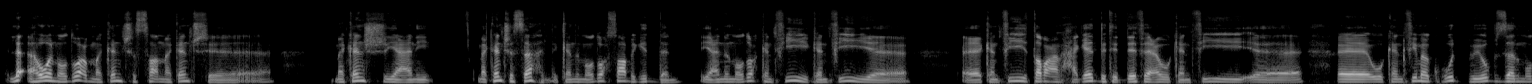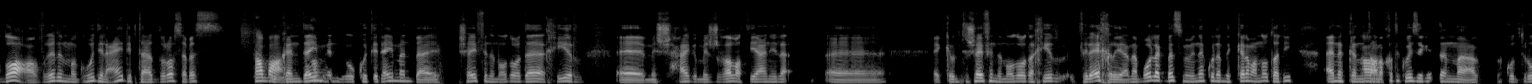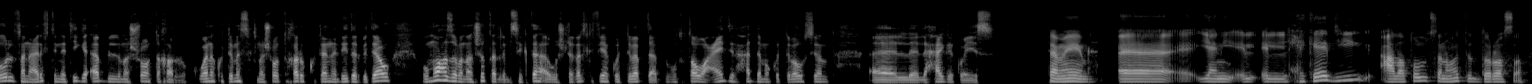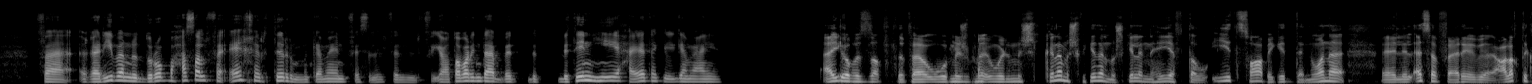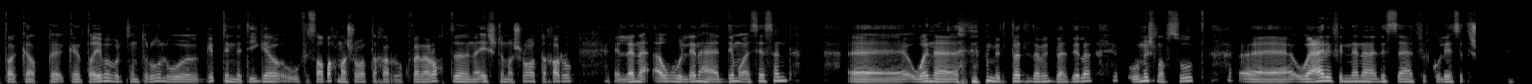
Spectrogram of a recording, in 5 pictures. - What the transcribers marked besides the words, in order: in English: "الكنترول"; tapping; in English: "الleader"; in English: "الdrop"; in English: "تِرم"; other background noise; in English: "بالكونترول"; laugh; unintelligible speech
- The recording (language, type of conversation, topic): Arabic, podcast, إزاي بتعرف إن الفشل ممكن يبقى فرصة مش نهاية؟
